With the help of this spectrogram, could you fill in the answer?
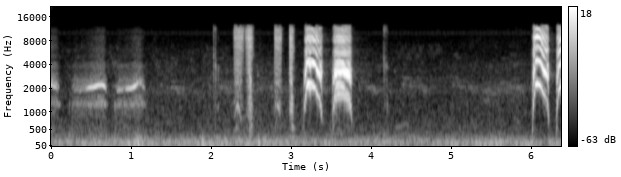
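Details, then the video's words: A playful pet parrot gives two rising whistled notes, then loud harsh squawks and screeches in short bursts, some falling sharply in pitch. "Real Parrot Voices – Whistles, Talking & Chirping Sounds"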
